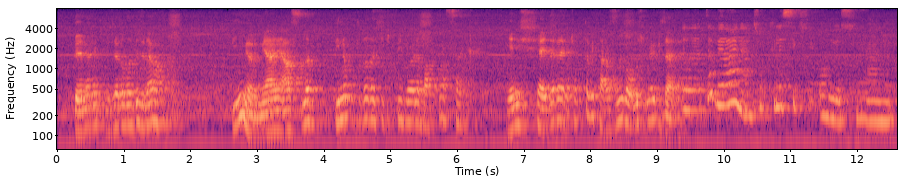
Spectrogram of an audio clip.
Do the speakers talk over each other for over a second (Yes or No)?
No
